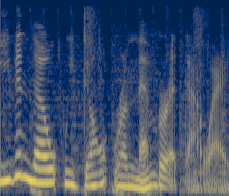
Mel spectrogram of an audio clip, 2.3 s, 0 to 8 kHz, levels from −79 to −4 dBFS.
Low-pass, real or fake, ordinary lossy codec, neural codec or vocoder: 7.2 kHz; real; MP3, 48 kbps; none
